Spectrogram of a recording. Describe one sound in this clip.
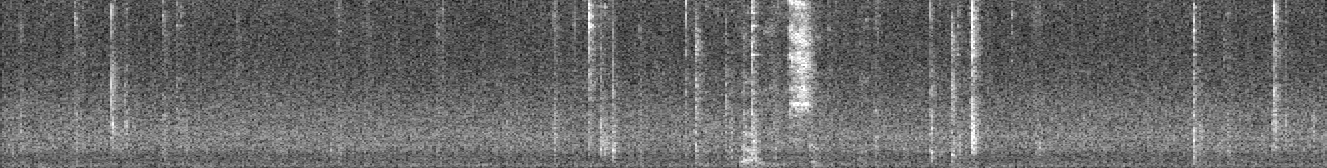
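Metal tools clink and tap against an engine.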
